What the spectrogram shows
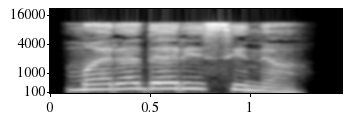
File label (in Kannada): "ಮರದರಸಿನ", kannada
